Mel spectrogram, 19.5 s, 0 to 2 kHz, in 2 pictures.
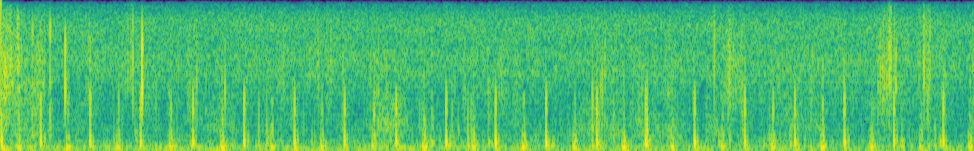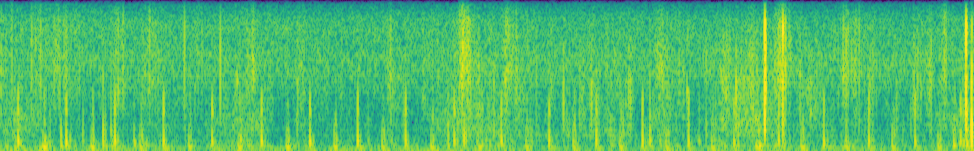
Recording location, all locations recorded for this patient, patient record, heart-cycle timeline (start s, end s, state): tricuspid valve (TV)
aortic valve (AV)+pulmonary valve (PV)+tricuspid valve (TV)+mitral valve (MV)
#Age: Child
#Sex: Female
#Height: 99.0 cm
#Weight: 16.0 kg
#Pregnancy status: False
#Murmur: Absent
#Murmur locations: nan
#Most audible location: nan
#Systolic murmur timing: nan
#Systolic murmur shape: nan
#Systolic murmur grading: nan
#Systolic murmur pitch: nan
#Systolic murmur quality: nan
#Diastolic murmur timing: nan
#Diastolic murmur shape: nan
#Diastolic murmur grading: nan
#Diastolic murmur pitch: nan
#Diastolic murmur quality: nan
#Outcome: Abnormal
#Campaign: 2015 screening campaign
0.00	1.00	unannotated
1.00	1.10	diastole
1.10	1.24	S1
1.24	1.36	systole
1.36	1.50	S2
1.50	1.66	diastole
1.66	1.80	S1
1.80	1.88	systole
1.88	2.02	S2
2.02	2.18	diastole
2.18	2.32	S1
2.32	2.40	systole
2.40	2.50	S2
2.50	2.64	diastole
2.64	2.78	S1
2.78	2.90	systole
2.90	3.04	S2
3.04	3.18	diastole
3.18	3.28	S1
3.28	3.40	systole
3.40	3.52	S2
3.52	3.68	diastole
3.68	3.82	S1
3.82	3.92	systole
3.92	4.06	S2
4.06	4.18	diastole
4.18	4.36	S1
4.36	4.42	systole
4.42	4.54	S2
4.54	4.66	diastole
4.66	4.80	S1
4.80	4.92	systole
4.92	5.06	S2
5.06	5.20	diastole
5.20	5.30	S1
5.30	5.42	systole
5.42	5.56	S2
5.56	5.70	diastole
5.70	5.80	S1
5.80	5.92	systole
5.92	6.06	S2
6.06	6.20	diastole
6.20	6.34	S1
6.34	6.42	systole
6.42	6.56	S2
6.56	6.68	diastole
6.68	6.78	S1
6.78	6.90	systole
6.90	7.02	S2
7.02	7.18	diastole
7.18	7.30	S1
7.30	7.42	systole
7.42	7.52	S2
7.52	7.68	diastole
7.68	7.80	S1
7.80	7.88	systole
7.88	8.02	S2
8.02	8.18	diastole
8.18	8.32	S1
8.32	8.42	systole
8.42	8.52	S2
8.52	8.68	diastole
8.68	8.82	S1
8.82	8.94	systole
8.94	9.06	S2
9.06	9.20	diastole
9.20	9.32	S1
9.32	9.40	systole
9.40	9.52	S2
9.52	9.66	diastole
9.66	9.78	S1
9.78	9.90	systole
9.90	10.00	S2
10.00	10.14	diastole
10.14	10.26	S1
10.26	10.34	systole
10.34	10.46	S2
10.46	10.62	diastole
10.62	10.74	S1
10.74	10.86	systole
10.86	10.96	S2
10.96	11.12	diastole
11.12	11.24	S1
11.24	11.36	systole
11.36	11.46	S2
11.46	11.62	diastole
11.62	11.70	S1
11.70	11.84	systole
11.84	11.94	S2
11.94	12.10	diastole
12.10	12.24	S1
12.24	12.34	systole
12.34	12.44	S2
12.44	12.58	diastole
12.58	12.70	S1
12.70	12.82	systole
12.82	12.92	S2
12.92	13.08	diastole
13.08	13.16	S1
13.16	13.26	systole
13.26	13.38	S2
13.38	13.56	diastole
13.56	13.64	S1
13.64	13.78	systole
13.78	13.88	S2
13.88	14.04	diastole
14.04	14.12	S1
14.12	14.20	systole
14.20	14.32	S2
14.32	14.50	diastole
14.50	14.62	S1
14.62	14.72	systole
14.72	14.82	S2
14.82	14.98	diastole
14.98	15.08	S1
15.08	15.20	systole
15.20	15.30	S2
15.30	15.46	diastole
15.46	15.54	S1
15.54	15.68	systole
15.68	15.78	S2
15.78	15.92	diastole
15.92	16.02	S1
16.02	16.14	systole
16.14	16.24	S2
16.24	16.38	diastole
16.38	16.48	S1
16.48	16.60	systole
16.60	16.70	S2
16.70	16.84	diastole
16.84	16.92	S1
16.92	17.04	systole
17.04	17.14	S2
17.14	17.28	diastole
17.28	17.44	S1
17.44	17.50	systole
17.50	17.62	S2
17.62	17.72	diastole
17.72	17.84	S1
17.84	17.92	systole
17.92	18.06	S2
18.06	18.18	diastole
18.18	19.49	unannotated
